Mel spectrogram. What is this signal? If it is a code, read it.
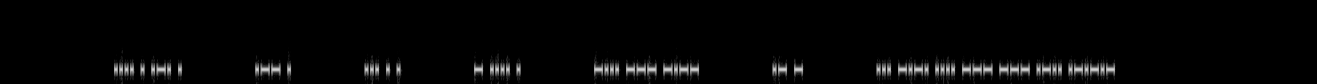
Morse code, heard as a keyed tone, about 47 wpm, 700 Hz. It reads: HERE WE SEE THE BOY AT SCHOOL.
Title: 4x Word-Spacing - Sentences from Top 300 Words - 45wpm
